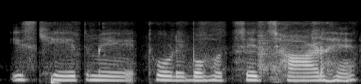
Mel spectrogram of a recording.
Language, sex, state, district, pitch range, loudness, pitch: Hindi, female, Bihar, Lakhisarai, 180-205 Hz, -17 LUFS, 195 Hz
